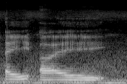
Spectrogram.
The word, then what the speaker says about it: Eita: So you pronounce it Aitah, kind of, but you spell it Eita.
